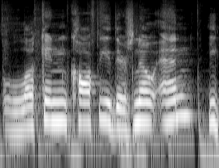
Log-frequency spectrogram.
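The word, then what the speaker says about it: Luckin: calls every month along the way example two Lunken coffee now as another commenter had pointed out it's actually pronounced luck in coffee there's no end he called me a maniac I think Lunken sounds better and I recommend that they changed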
